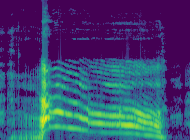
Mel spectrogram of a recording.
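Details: Old husky howls in one long drawn-out cry with rich harmonics, starting with a sharp onset, holding steady, then sliding downward in pitch before stopping abruptly; quiet afterward.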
